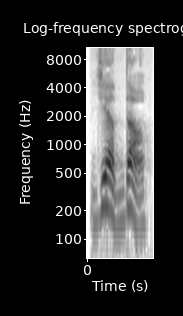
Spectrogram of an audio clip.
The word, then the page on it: gädda: [²j'ed:a]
